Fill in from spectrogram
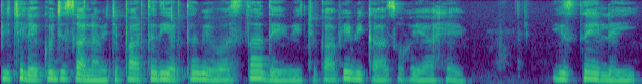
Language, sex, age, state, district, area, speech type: Punjabi, female, 30-45, Punjab, Patiala, urban, spontaneous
